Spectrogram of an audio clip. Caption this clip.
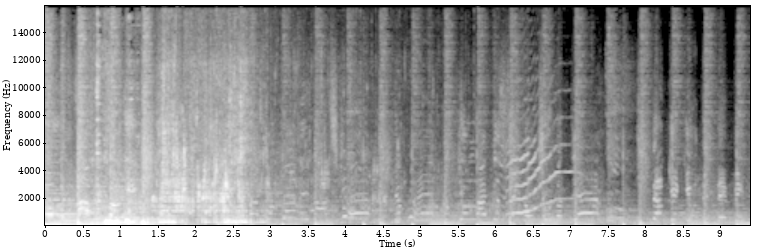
A toilet flushes during the middle of beat it by Michael Jackson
